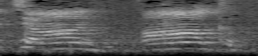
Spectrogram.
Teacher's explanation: अनुनासिक मतलब ऐसे वर्ण जिनको बोलते समय मुख और नाक से हवा निकलती है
